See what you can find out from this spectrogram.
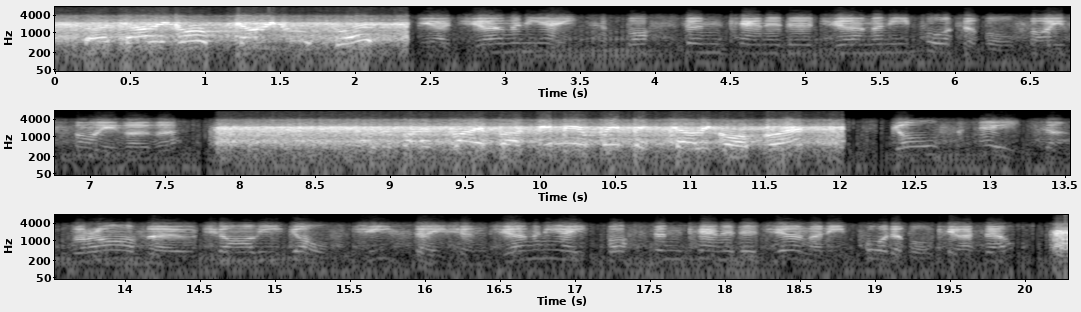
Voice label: qso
